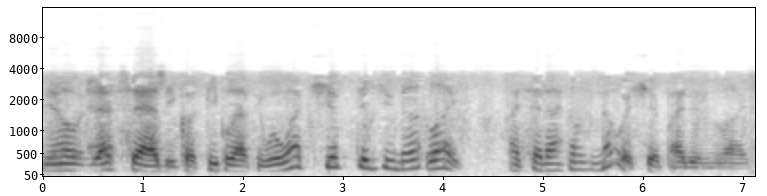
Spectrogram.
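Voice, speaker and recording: With very wide pitch swings, a man speaks fairly slowly in a fairly high pitch. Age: 80s+. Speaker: retired family physician. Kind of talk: interview. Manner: halting.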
